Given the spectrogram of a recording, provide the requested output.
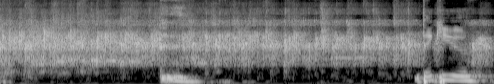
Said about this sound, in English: Hey, mothers, I know you probably just sat down, but stand up. We want to give you a big applause. We love you guys so much. Moms, thank you so much.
